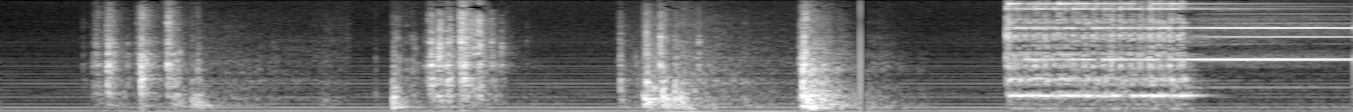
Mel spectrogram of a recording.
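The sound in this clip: A telephone bell rings in four trilling bursts separated by short pauses, then a louder, steady buzzing tone starts and holds to the end.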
